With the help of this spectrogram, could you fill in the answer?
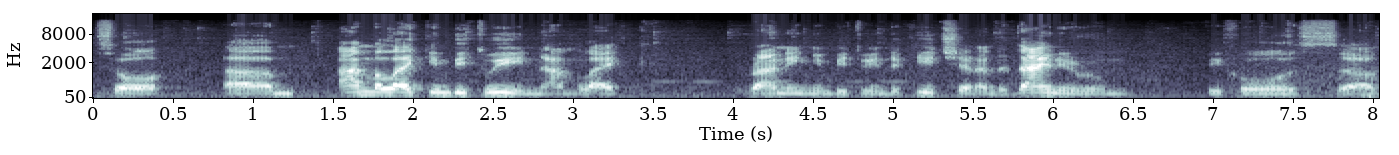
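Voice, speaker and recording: A man in an Italian accent at a fairly slow pace, with fairly even intonation, long, frequent pauses and music in the background. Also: medium pitch for a man. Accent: natural Italian. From Italy, Naples area. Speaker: restaurant owner. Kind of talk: casual interview. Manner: halting, many fillers.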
